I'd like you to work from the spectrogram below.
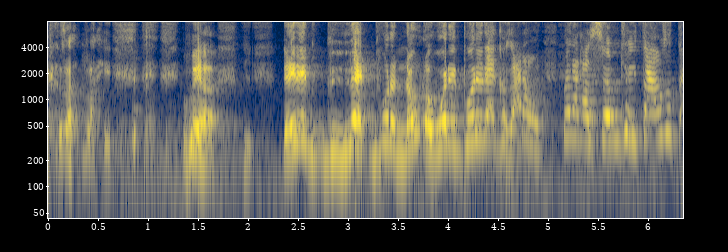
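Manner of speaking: high, loud, laughing rant; half-laughing outburst at the ridiculous instructions; laughing exasperated rant. Real, not acted. Caller laughing in disbelief at support agent, loud exasperated rant. Getting pissed, ranting at agent.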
